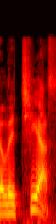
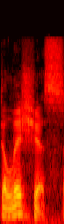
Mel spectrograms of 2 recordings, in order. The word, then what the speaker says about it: delicious: เป็น delicious นะ ฮะ หลาย คน ก็ เห็น i o u s หรือ เห็น i a ก็ จะ คิด ว่า ต้อง เป็น สระเอีย นะ ครับ แต่ ว่า จริง ๆ มัน เป็น แค่ เอ่อ นะ ฮะ แบบ ว่า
